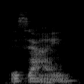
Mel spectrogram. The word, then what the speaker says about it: design: N 앞에 G가 있을 때는 묵음이라고 생각을 해주시면 되겠습니다. 그래서 G는 아무 소리도 적어주시면 안 되고요.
